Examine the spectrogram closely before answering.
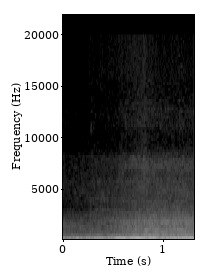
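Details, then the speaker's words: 2019 Toyota Avanza after tune-up and spark plugs, which fixed a P0304 cylinder-four misfire: short, smooth rev that holds steady with no stumble or skip; runs cleanly. "hidupin ini enggak ada sensasi berebet enggak ada sensasi pincang"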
